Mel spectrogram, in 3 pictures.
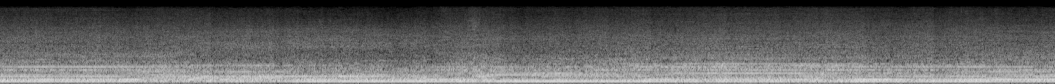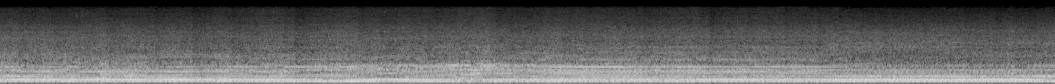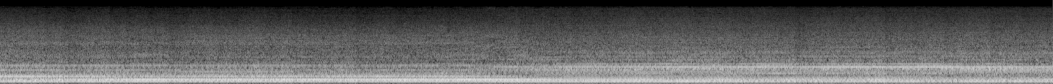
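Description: A light aircraft's piston engine and propeller running steadily at takeoff power during the climb-out, heard inside the cabin as a loud, even drone with no change in pitch.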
